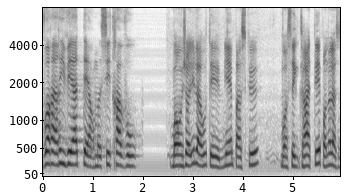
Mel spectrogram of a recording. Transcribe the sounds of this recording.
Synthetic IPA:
vwaʁaʁiveat̪ɛʁmset̪χavo | bɔ̃oʒoʁd̪ɥilaʁut̪ɛbjɛ̃paʁsə̥kə | bɔ̃sɛɡʁat̪epɑ̃d̪ɑ̃las

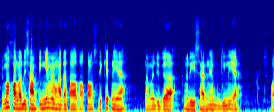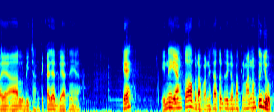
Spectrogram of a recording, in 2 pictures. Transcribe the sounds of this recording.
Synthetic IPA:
t͡ʃumakalodisampɪŋɲamemaŋadat̪at̪ɔt̪ɔlsədikɪt̪̚nɪjanamaɲd͡ʒuɡaŋədisanɲabəɡinijasu̥pajaələbɪht͡ʃant̪ɪkad͡ʒadiliɦat̪̚ɲaja | ke | inijaŋkəbəɾapanisat̪udat̪iɡaəmpat̪limanamt̪ud͡ʒʊh

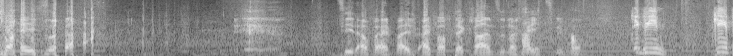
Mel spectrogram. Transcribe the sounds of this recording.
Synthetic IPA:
v̥aɪz | t͡siːtaʊfʔaɪnaɪʔaɪnfaχʊfd̥eɐɡʁaːnzoːnaχʁɛçt͡sʁyːbɐɡ̥eːbiːmɡ̥eːb

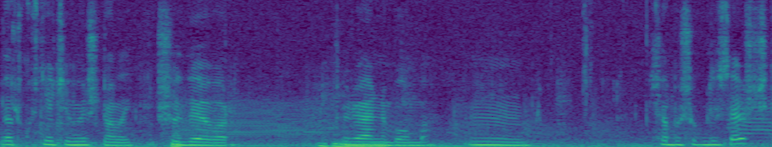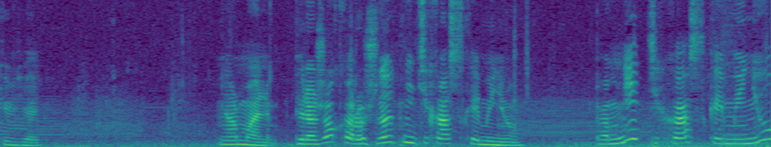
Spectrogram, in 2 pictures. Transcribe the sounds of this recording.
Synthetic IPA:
d̪aʂkʊsʲnʲet͡ɕemmʲɪʂnʲalˠɨjʂɨd̪ɛvər | ɾʲɪalʲnəjbo̞mbəm̩ | ʂt̪obɨʂublʲɪseʂə̥t͡ɕkʲɪvzʲætʲ | nɐrmalʲnəpʲɪɾɐʐokxɐɾoʃnoɛt̪nʲɪtʲɪxaskəjmʲɪnʲu | pɐmnʲetʲɪxaskəjəmʲɪnʲu

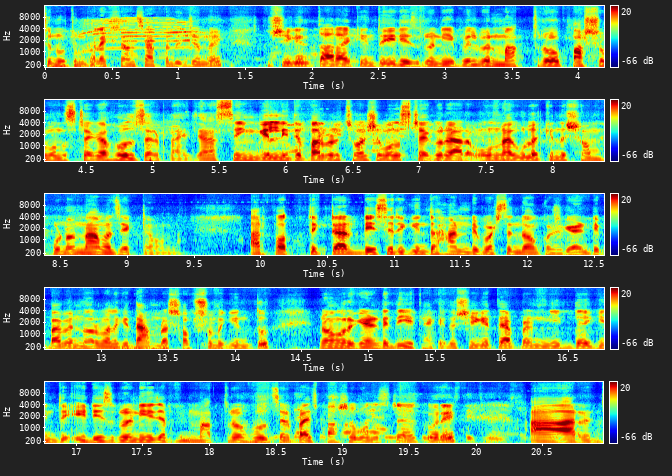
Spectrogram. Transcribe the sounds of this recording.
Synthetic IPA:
unot̪unkalekʃnansʰapnad̪eɾd͡ʑonːoj | t̪oʃekʰet̪ɾet̪aɾakint̪̬ueɖezɡulanijepelbenmat̪ːɾopaʃobɔnd̪osʈakaɦolsaɾpɾajd͡ʑd͡ʑaɾasiŋɡelnit̪epaɾbent͡ɕʰɔjʃobɔnd̪osʈakkoɾeaɾonːaɡulakint̪uʃɔmpuɾnonamad͡ʑʰiɛk̚ʈaonːa | aɾpɾot̪ːek̚ʈaɖeseɾik̬int̪uɦaɳɖɾeɖ̚paɾseɳʈɾɔŋkoʃɡɛɾaɳʈipabenːɔɾmalk̬int̪uamɾaʃɔbʃɔmɔjkint̪uɾɔŋɡoɾeɡɛɾaɳʈid̪iet̪ʰaket̪oʃekʰet̪ɾeapnaɾniɾd̪ʱajk̬int̪̬uʔeɖisɡulanijed͡ʑabenmat̪ːɾoɦolsaɾpɾajd͡ʑpaʃobɔnd̪osʈakakɔɾeaɾ

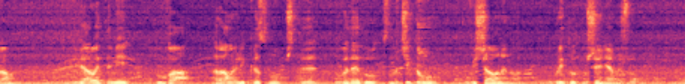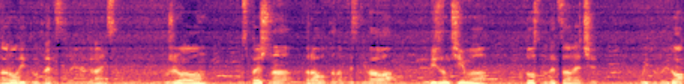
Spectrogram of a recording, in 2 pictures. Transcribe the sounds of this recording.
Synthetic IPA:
ɡɾam | ivʲjaɾvəjt̪ɛmi | t̪ova | ɾanoilikɤsnoʃt̪ɛ | d̪ovɛd̪ɛd̪oznɐt͡ʃit̪ɛlˠno | poviʃavɐnɛnɐ | d̪obɾit̪ɛot̪noʃɛniəmɛʒd̪u | nɐɾɔd̪it̪ɛod̪vɛt̪ɛ̥st̪ɾɐninɐɡɾanit̪sə̥t̪ə | poʒɛlˠavɐm | ʊspɛʃnə | ɾabot̪ənɐfɛst̪ivalˠə | viʒd̪əmt͡ʃɛimə | d̪ɔst̪əd̪ɛt̪savɛt͡ʃɛ | koit̪od̪ojd̪ɔ

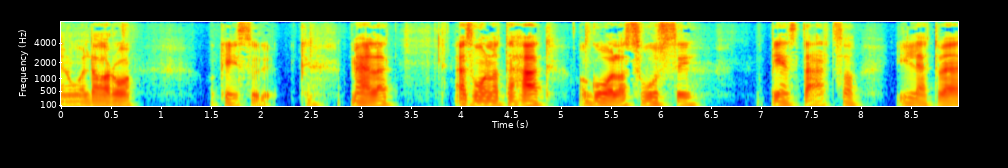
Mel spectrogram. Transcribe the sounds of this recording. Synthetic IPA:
ɛnold̪ɒroːl | ɒkeːsy̰ly | kmɛlːɛt̪ː | ɛ̰zʋoːlnɒt̪ɛɦaːt̪ | ɒ̰ɡoːlːɒsʋusi | peːnst̪a̰ːrt̪sɒ | ḭlːɛt̪ʋɛ

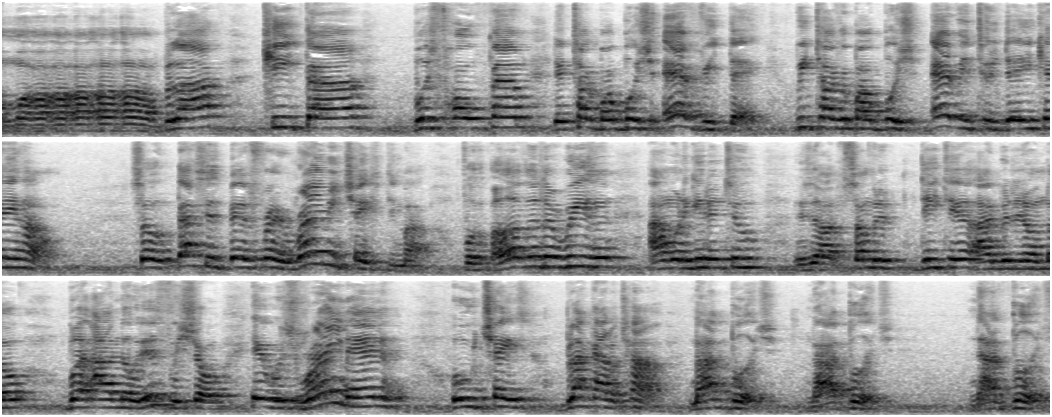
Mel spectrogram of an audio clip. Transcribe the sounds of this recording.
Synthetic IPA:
ʌʌblɑk | kʰid̥ãn | bʊʃhoʊlˠfæ̃mðeɪtʰɔk̚əbaʊt̚b̥ʊʃɛvɹiθẽɪ | witʰɔk̚ɪ̃əbaʊt̚b̥ʊʃɛvɹitʰʉdeɪikʰẽɪ̃mɦõʊ̃m | soʊðætshɨzbɛstfɹɛ̃ndɹẽɪ̃nit͡ʃʰeɪsdɨma̰ | fə˞ʔʌðə˞ðɨ̃ɹizɨ̃nʔaɪwɑ̃nɨɡɛɾɪ̃ntʰu | ʌsʌ̃mʌɾɨditʰeɪlˠzaɪɹɪlˠidõʊ̃nːoʊ | b̥ʌɾaɪnoʊðɪsfɨʃoʊɪt̚wʌzɹẽɪ̃nænɨm | hut͡ʃʰeɪs | b̥lækaʊɾʌv̥tʰãɪ̃m | nət̚b̥ʊt͡ʃ | nət̚b̥ʊd͡ʒ | nət̚b̥ʊt͡ʃ

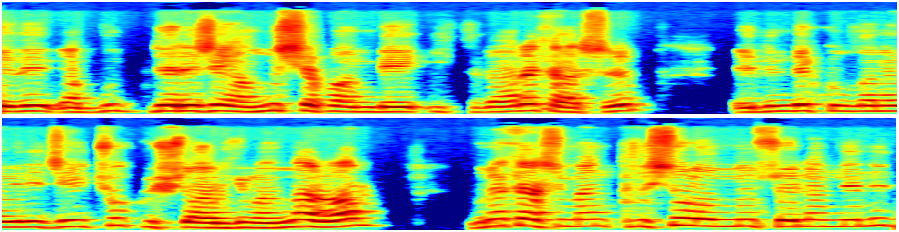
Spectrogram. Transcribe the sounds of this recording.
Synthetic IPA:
elʲijabud̪e̞ɾe̞d͡ʒɛjanˠlˠɯʃjapanbiic̚t̪ʰid̪aːɾakʰaɾʃɯ | e̞lʲind̪ɛkʰulˠːanabilʲe̞d͡ʒejit͡ʃʰo̞k̚ɟyt͡ʃlʲyaɾɟymanlˠaɾvaɾ̥ | bunakaɾʃɯbænkʰɯlˠɯʃlˠaɾonununsø̞jlʲæmlʲe̞ɾinid̪

